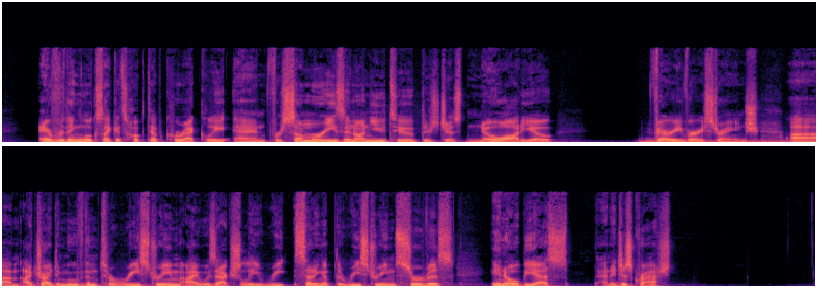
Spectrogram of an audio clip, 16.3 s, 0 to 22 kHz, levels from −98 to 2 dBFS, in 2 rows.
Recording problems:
none

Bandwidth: 14.5 kHz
